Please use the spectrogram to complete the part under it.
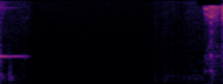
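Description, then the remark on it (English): A single short electronic beep, a steady mid-pitched tone lasting under half a second, followed by silence and then faint background sound building toward the end. “And we'll be right back. Beep.”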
